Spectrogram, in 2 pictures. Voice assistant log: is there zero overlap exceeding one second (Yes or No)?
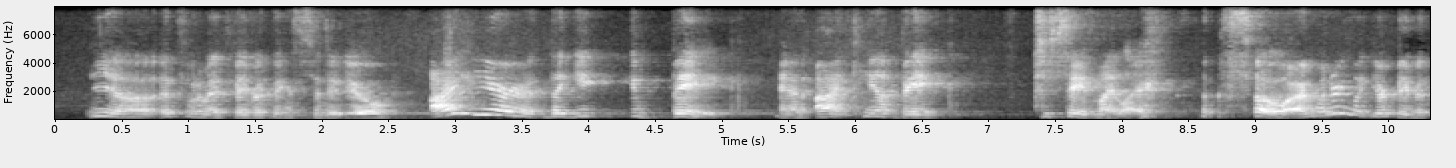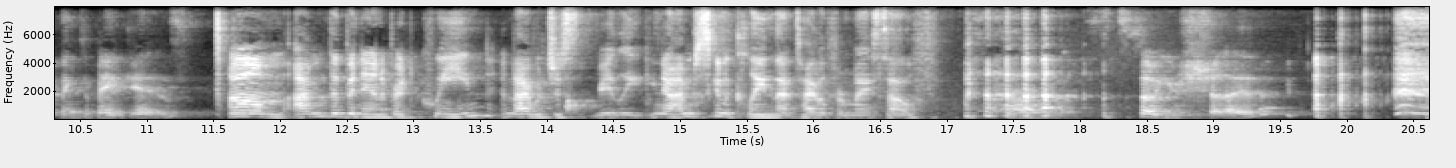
Yes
